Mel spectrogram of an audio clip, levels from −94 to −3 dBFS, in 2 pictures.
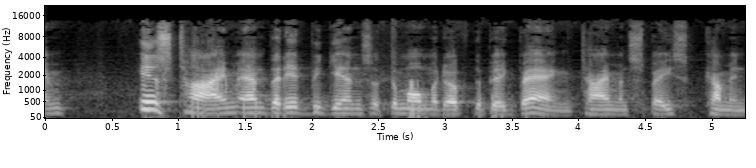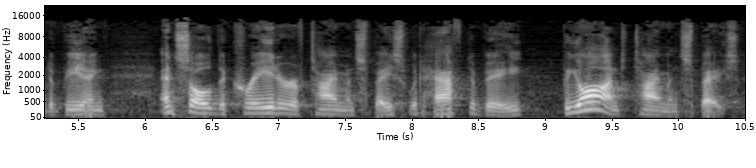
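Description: Throughout, the audio sounds dull and gurgling, likely from MP2 compression at a low bitrate that fits about 80 kbps. Starved sub-bands drop out, so a spectrogram shows upper bands flickering on and off.

At 0.85–1.85 s, 2.70–3.61 s, 5.44–6.27 s, 7.64–8.40 s and 9.98–10.30 s comes DAB burbling. Reception bit errors slip past error correction into the MP2 data as short blips of noise in single sub-bands, showing as isolated narrow-band blocks.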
